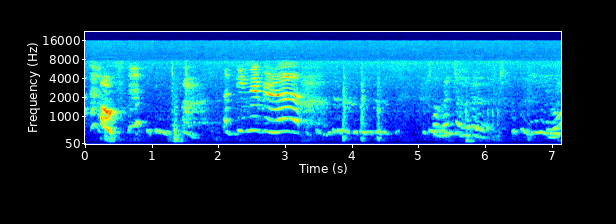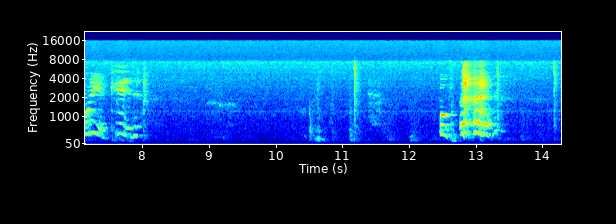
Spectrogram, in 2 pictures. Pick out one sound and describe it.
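A mattress thumps and creaks as a child jumps on it.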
